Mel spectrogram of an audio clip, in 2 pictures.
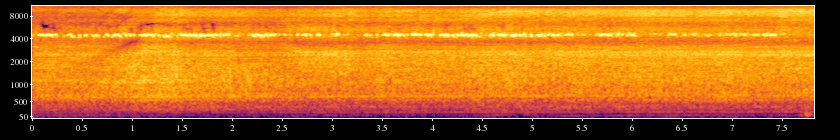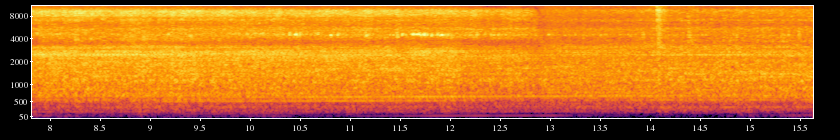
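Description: Inside the cabin of a Mercedes-Benz W110 200D under full acceleration: its 2-litre four-cylinder diesel runs hard under a dense, steady wash of road and wind noise. A thin, high, steady whine sits over it for about the first half, and the upper hiss eases off near the end.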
